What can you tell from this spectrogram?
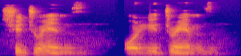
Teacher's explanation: And the last one, the last example is the word dream, or also the verb dream. So the M sound, dream, it vibrates. So it means that that S should be pronounced as Z.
